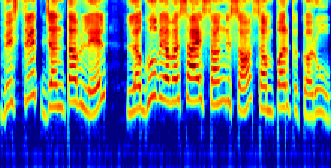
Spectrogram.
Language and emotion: Maithili, neutral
